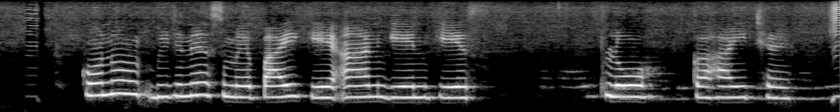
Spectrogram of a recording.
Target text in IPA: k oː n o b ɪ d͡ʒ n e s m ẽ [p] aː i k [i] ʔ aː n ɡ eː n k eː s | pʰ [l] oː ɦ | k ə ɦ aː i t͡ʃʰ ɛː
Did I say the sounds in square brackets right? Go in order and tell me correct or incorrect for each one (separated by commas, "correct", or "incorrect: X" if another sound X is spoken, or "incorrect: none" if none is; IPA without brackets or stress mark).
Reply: correct, incorrect: e, correct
